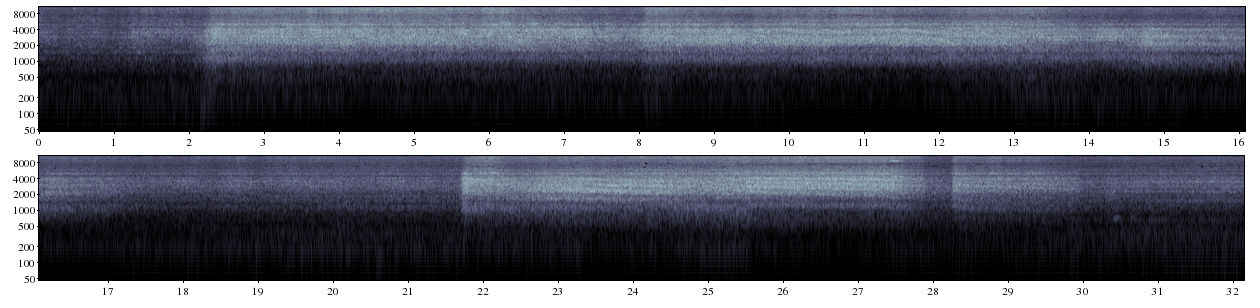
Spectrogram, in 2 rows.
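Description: Steam hissing loudly from the open cylinder drain cocks of BR Standard Class 7 Pacific 70000 Britannia, in two long blasts that each start suddenly, one a couple of seconds in and one about two-thirds of the way through, with a short break near the end.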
